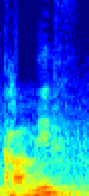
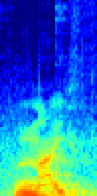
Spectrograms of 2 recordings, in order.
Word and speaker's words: knife: Because when you say kanif, when you say knif, it's wrong. Li pa bon. Who di sa? But just say knife. Knife. Because the letter K in this word is not pronouncing.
